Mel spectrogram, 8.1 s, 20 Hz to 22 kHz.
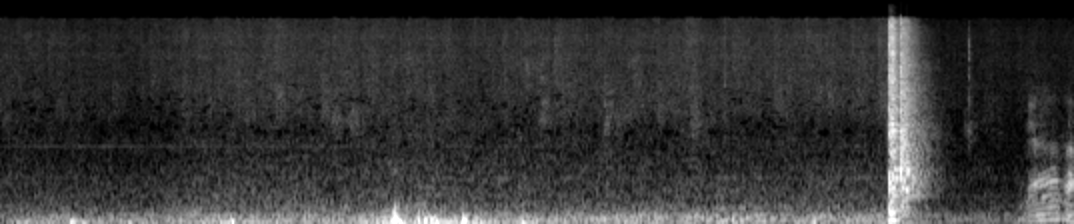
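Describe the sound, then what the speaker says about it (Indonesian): One sharp, loud report from a Monel OD 27 mini bullpup PCP air rifle at 3500 psi rings out near the end, standing above a constant rain-like outdoor hiss with a few soft handling knocks beforehand. "Tembakan kedua"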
